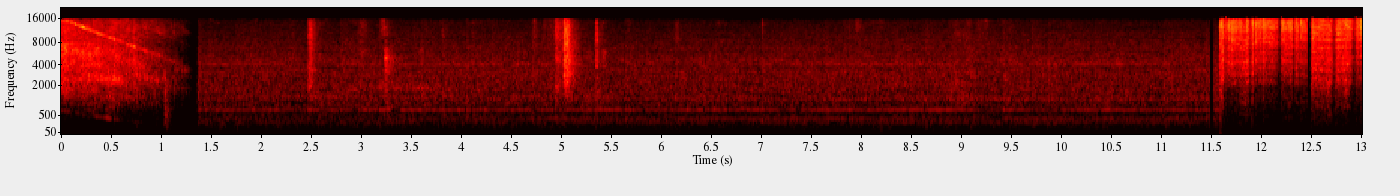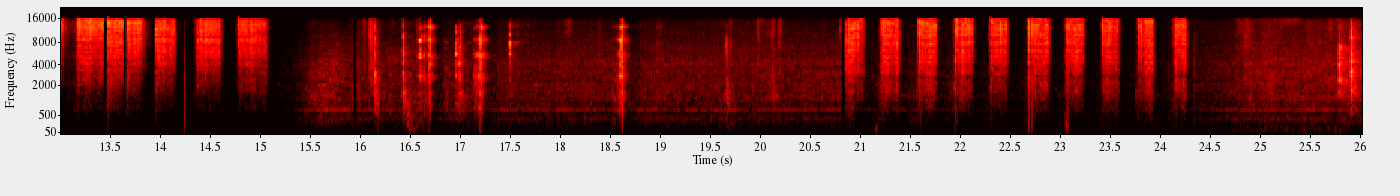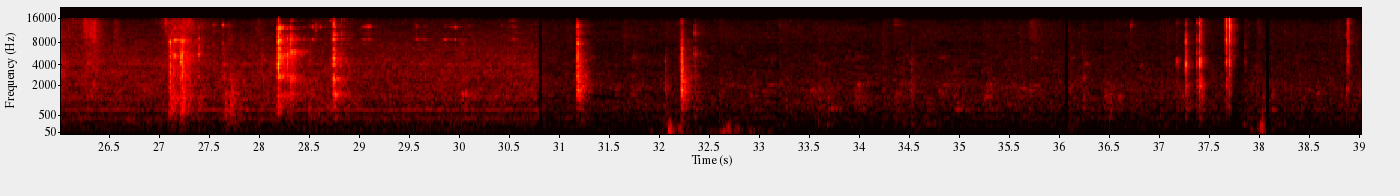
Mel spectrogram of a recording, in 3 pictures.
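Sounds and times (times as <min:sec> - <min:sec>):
welding machine hum: 0:11.4 - 0:15.2, 0:19.6 - 0:27.2
welding arc crackling: 0:11.5 - 0:15.2, 0:20.8 - 0:24.4.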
